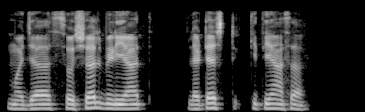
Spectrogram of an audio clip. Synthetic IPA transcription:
m̤əd͡ʑʱjasoɕəlmiɽijãt̪ | leʈesʈkit̪ẽasa

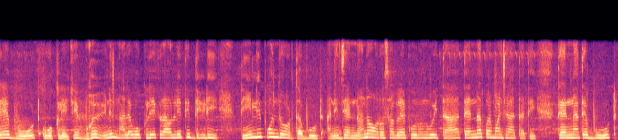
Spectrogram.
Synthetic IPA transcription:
t̪ebʱuːʈʋoklet͡ɕibʱəjnnaleʋoklekɾaʋliːt̪id̪ʱeɽiː | t̪ĩlipɔnd̪əʋəɽt̪abuːʈanid͡ʑɛ̃nːanɔʋɾɔsəɡɭɛkəɾuːnʋojt̪at̪ɛnːapəɳməd͡ʑʱaat̪at̪i | t̪ɛ̃nːat̪ɛbʱuːʈ

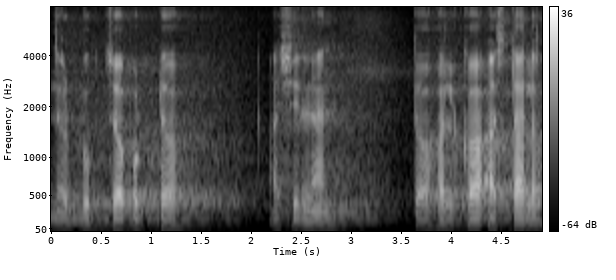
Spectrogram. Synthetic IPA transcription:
noʈ̚bukt͡sɔpuʈʈɔ | ə̰ɕilːãn | t̪ɔɦəlkɔʔəst̪alɔ̰

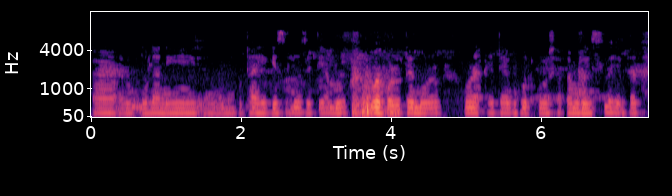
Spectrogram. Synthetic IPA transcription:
aulani | butʰaɦikisilʊ̃zetijamʊɹmojxɔɹutɛmʊɹ | mʊɹajtajboɦutkuɹusakamkoɹisilɛxebʰa

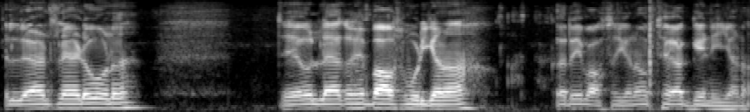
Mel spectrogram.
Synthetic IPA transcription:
lɛːɳslɛ̃ːɳɖɦoːn | t̪eːoːlɛːt̪ʊsẽːbaːpsmʊɽijaːnaː | kəɾeːbaːpsjaːnaːʊt̪ʰːeːəɡːeːnĩːd͡ʒaːna̰ː

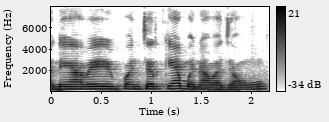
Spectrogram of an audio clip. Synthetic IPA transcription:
əneaʋepəɲt͡ʃəɾkjãɓənaʋad͡ʒaʋũ

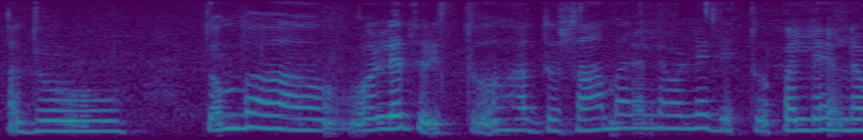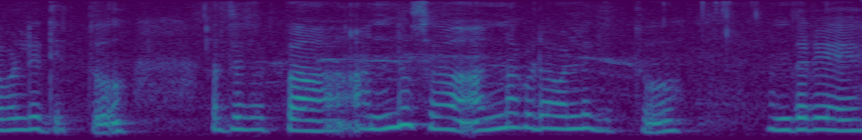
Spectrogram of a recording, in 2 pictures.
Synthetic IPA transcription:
ɐd̪u | t̪umbɐɔɭːed̪uit̪ːuɐd̪usaːmaːɾɛlːɐɔɭːjed̪it̪ːupɐlːɛjɛlːɐɔɭːed̪it̪ːu | ɐd̪ut̪ɐpːɐɐ̰nːɐsɐɐnːɐkuːɽɐɔɭːed̪it̪ːu | ɐnd̪ɐɾe̞

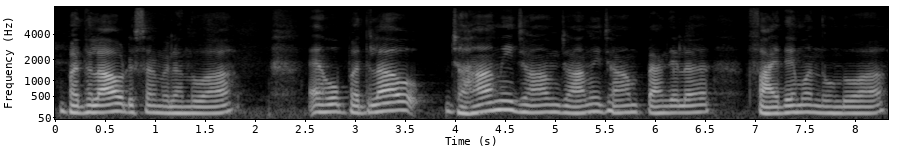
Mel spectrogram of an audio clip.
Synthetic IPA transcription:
bɐd̪laːʊɗɪsəñmɪlə̃nd̪oaː | ɛ̃ːɦubɐd̪laːʋo | d͡ʑaːmid͡ʑaːmd͡ʑaːmid͡ʑaːmpɐ̃ɦɪ̃ɲd͡ʑela | faːɪd̪emɐ̃nd̪ʱũːn̆d̪oaː

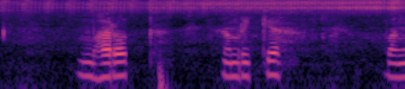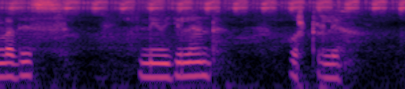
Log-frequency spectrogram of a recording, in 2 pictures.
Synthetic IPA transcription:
bʱaɾɔt̪ | amɾika | baŋlad̪es | nuud͡ʒilaɳɖ | ɔsʈɾelija

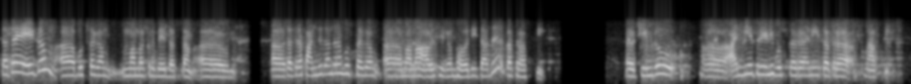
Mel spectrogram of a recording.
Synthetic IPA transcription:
t̪ɐt̪ɾɐeːɡɐmpust̪ɐkɐmːɐmɐkɾud̪eːd̪ɐt̪ːɐm | t̪ɐt̪ɾɐpɐɲd͡ʒɐt̪ɐnt̪ɾɐmpust̪ɐkɐmːɐmɐaːʋɐʃjɐkɐmbʱɐʋɐt̪iːt̪aːd̪ɨt̪ɐt̪ɾast̪i | t͡ʃind̪u | ɐ̰njɐt̪ɾiːɳipust̪ɐkaːnit̪ɐt̪ɾɐnaːst̪i

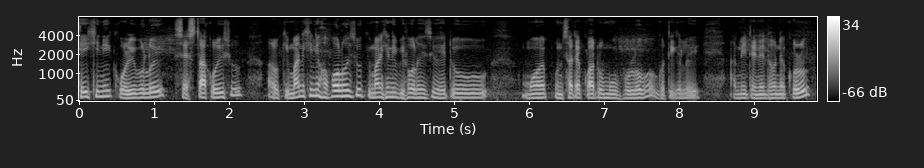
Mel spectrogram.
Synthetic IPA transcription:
xejkʰinikoɹibɔlojsɛstakoɹisʊ | a̰ɹukimankʰinixɔpʰɔlɦojsʊ̃kimankʰinibipʰɔlɦojsʊ̃xejtʊ | mojpunsatɛkʊwatʊmʊɹbʱulɦobɔɡotḭkɛlo̰j | a̰mitɛnɛdʱɔɹɔnɛkoɹʊ̃

